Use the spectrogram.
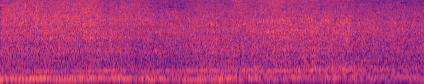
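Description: Demolition derby cars with several engines roaring on the throttle at once, a loud, continuous, rough drone with shifting pitch and no pause, close and without talking.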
